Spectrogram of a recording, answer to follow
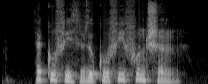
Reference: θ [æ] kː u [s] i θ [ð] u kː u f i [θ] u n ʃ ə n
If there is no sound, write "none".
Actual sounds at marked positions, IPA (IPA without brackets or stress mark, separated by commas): æ, f, ð, f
